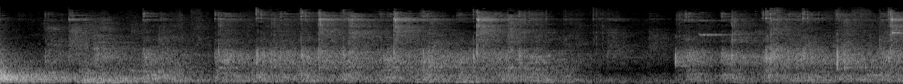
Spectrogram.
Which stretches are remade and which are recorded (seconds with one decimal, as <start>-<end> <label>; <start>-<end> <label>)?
0.0-5.2 recorded; 5.2-6.5 remade; 6.5-9.0 recorded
